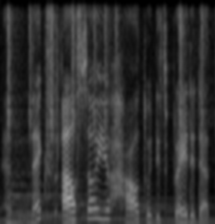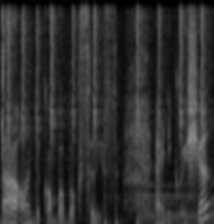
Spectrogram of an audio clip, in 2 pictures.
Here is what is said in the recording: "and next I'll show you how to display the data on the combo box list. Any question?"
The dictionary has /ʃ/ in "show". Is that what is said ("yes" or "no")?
no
